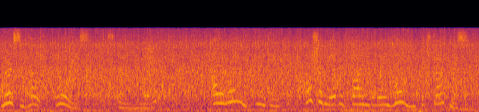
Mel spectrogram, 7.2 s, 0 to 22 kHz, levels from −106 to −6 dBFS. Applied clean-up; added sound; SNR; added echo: none; Stream; -3 dB; none.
